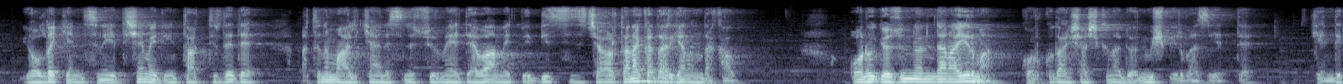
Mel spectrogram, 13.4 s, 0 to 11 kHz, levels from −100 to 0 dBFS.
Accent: native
